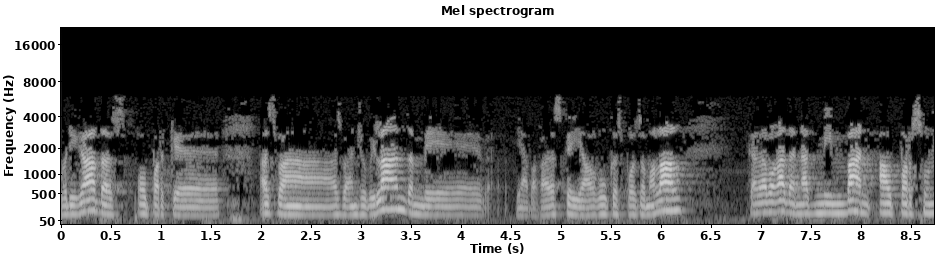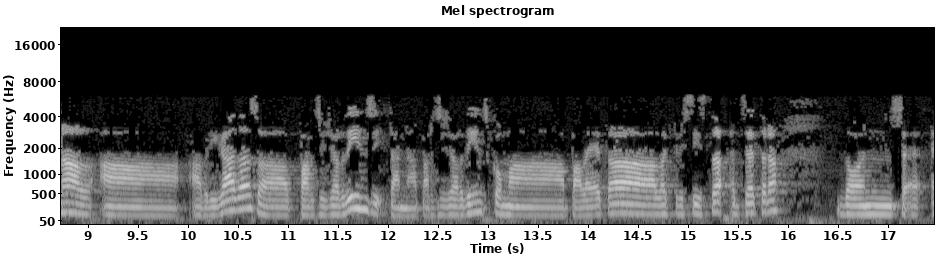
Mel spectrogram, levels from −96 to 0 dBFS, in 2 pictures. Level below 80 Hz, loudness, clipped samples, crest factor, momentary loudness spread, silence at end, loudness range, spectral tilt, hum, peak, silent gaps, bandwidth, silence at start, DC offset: -56 dBFS; -26 LUFS; under 0.1%; 20 dB; 12 LU; 0 s; 3 LU; -3.5 dB/octave; none; -6 dBFS; none; 6.4 kHz; 0 s; under 0.1%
